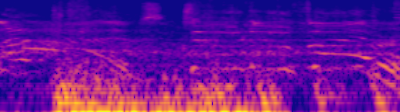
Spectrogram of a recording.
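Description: A TV commercial soundtrack: music with a heavy low beat under excited shouting voices, and a long falling sound effect near the end.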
